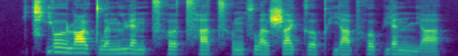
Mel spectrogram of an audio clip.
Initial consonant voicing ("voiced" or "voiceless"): voiceless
